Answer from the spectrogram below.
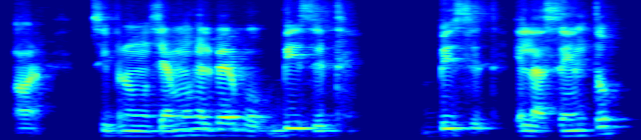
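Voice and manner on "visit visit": "visit" with the force on VI; VI-sit, second syllable light; first-syllable stress. Shown as a demonstration. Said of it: "la fuerza la tiene en la primera sílaba".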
